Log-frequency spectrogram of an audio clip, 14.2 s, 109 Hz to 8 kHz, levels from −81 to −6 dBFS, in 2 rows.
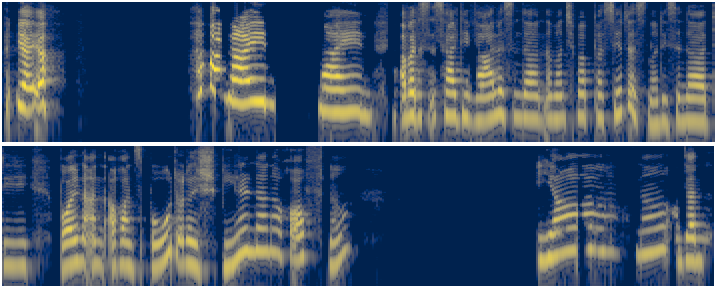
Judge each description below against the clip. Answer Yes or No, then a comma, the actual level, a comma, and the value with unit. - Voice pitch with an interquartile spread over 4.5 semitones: Yes, average, 5.0 semitones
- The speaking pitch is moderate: No, high, 240 Hz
